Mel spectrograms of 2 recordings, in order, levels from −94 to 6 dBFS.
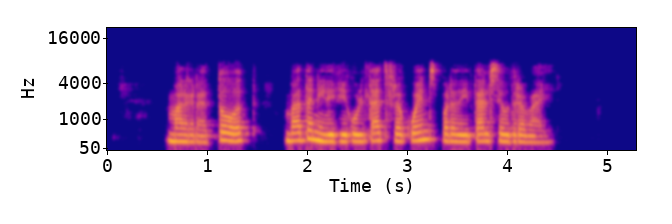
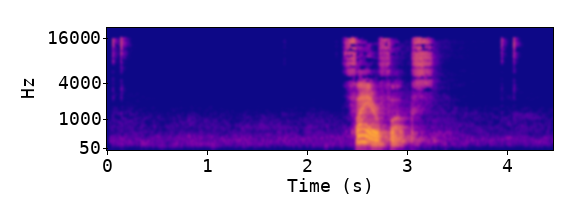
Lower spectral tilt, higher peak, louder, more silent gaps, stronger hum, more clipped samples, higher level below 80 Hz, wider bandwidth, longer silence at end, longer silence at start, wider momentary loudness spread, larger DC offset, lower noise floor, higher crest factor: about the same, -5 dB/octave vs -4.5 dB/octave; about the same, -2 dBFS vs -4 dBFS; first, -16 LUFS vs -19 LUFS; neither; neither; neither; first, -60 dBFS vs -70 dBFS; second, 8 kHz vs 17 kHz; second, 0.85 s vs 1.2 s; second, 0.6 s vs 2.4 s; second, 9 LU vs 27 LU; neither; first, -84 dBFS vs -70 dBFS; second, 16 dB vs 22 dB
